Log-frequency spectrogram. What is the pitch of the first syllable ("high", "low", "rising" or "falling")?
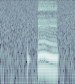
falling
